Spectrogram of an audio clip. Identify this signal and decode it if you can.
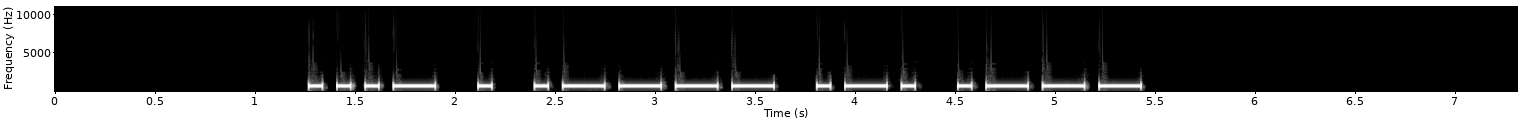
Morse code, heard as a keyed tone, about 17 wpm, 700 Hz. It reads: VE1RJ
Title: DXCC-100 Call Signs - 5 Characters - Repeated 3x - 17wpm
